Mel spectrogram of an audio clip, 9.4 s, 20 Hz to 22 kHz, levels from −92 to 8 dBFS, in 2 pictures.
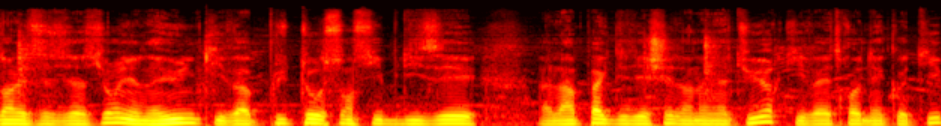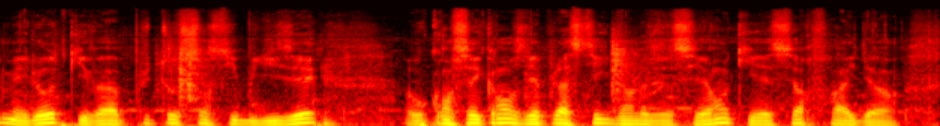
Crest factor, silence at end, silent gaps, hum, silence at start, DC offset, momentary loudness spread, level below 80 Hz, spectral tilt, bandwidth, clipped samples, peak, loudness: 16 dB; 0.2 s; none; none; 0 s; 0.2%; 7 LU; -42 dBFS; -7.5 dB/octave; 15.5 kHz; under 0.1%; -4 dBFS; -21 LUFS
